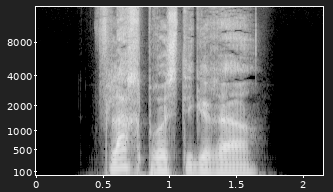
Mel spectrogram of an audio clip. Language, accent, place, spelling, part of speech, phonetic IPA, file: German, Germany, Berlin, flachbrüstigerer, adjective, [ˈflaxˌbʁʏstɪɡəʁɐ], De-flachbrüstigerer.ogg
- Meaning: inflection of flachbrüstig: 1. strong/mixed nominative masculine singular comparative degree 2. strong genitive/dative feminine singular comparative degree 3. strong genitive plural comparative degree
